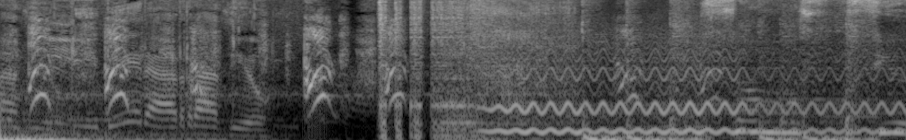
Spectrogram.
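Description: Dog barks, yelps and whimpers in a Spanish-language radio advertisement, a few sharp calls early on, then a warbling tone and music under a voice talking throughout.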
